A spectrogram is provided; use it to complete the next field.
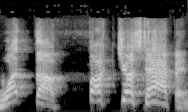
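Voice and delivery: very high, swooping, baffled and confused sudden outburst. A narrator voices a character calling across the grounds: Juniper Johnson, confused outburst. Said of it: "you hear Juniper Johnson's confused voice burst across the grounds".

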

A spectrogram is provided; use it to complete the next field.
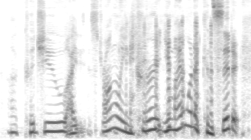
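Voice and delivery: put-on very high-pitched, timid, tentative over-hedging. Retelling own old writing to a mentor: imitating own overly hedging tone. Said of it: "Why are you talking like that?".

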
